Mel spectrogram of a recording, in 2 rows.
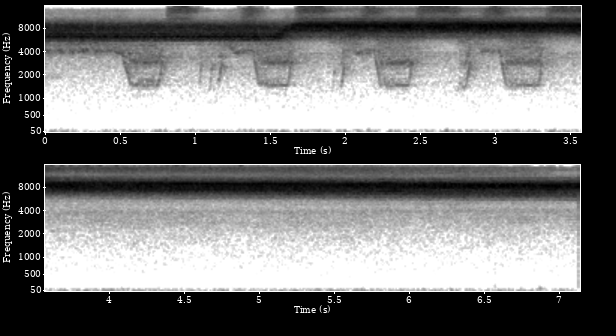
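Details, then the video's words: In a pine wood at Ssanggyesa temple, Jirisan National Park, cicadas produce an unbroken high buzzing whine; early on a series of five quick pulsed phrases repeats about every 0.7 seconds, then the steady drone continues alone. "지리산 쌍계사 소나무 숲 매미 소리"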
